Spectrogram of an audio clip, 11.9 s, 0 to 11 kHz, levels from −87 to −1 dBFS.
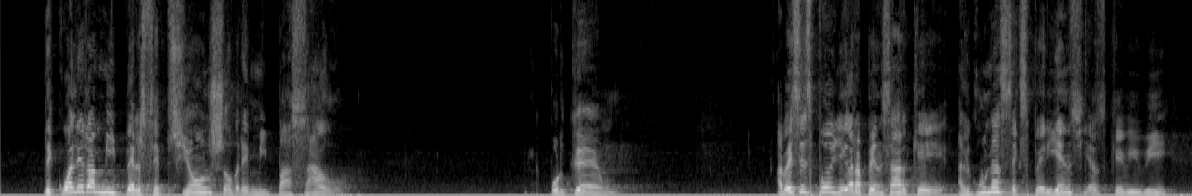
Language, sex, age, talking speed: Spanish, male, 50-69, 100 wpm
